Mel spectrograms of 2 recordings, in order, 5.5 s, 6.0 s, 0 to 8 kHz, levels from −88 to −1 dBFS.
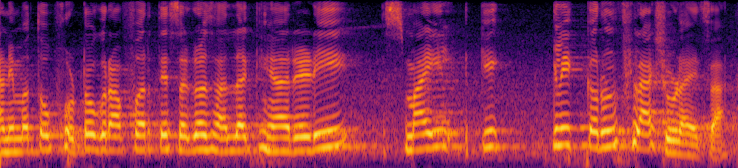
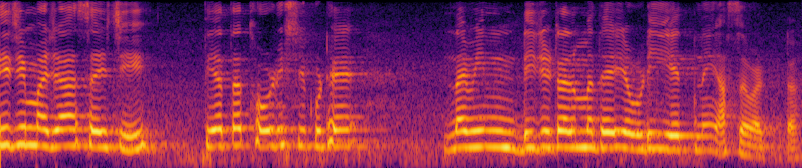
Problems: constant background noise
